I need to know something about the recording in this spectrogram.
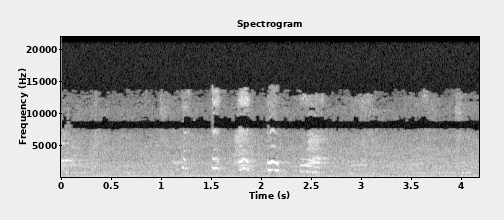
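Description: Pomeranian puppy whimpering: a quick run of about five short, high whines, some falling in pitch, starting about a second in. A steady low hum lies underneath.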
